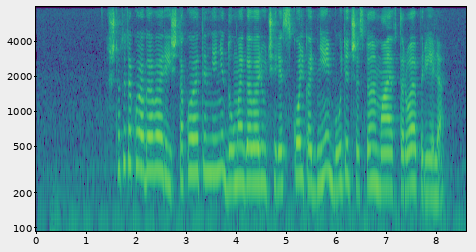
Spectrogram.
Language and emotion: Russian, angry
